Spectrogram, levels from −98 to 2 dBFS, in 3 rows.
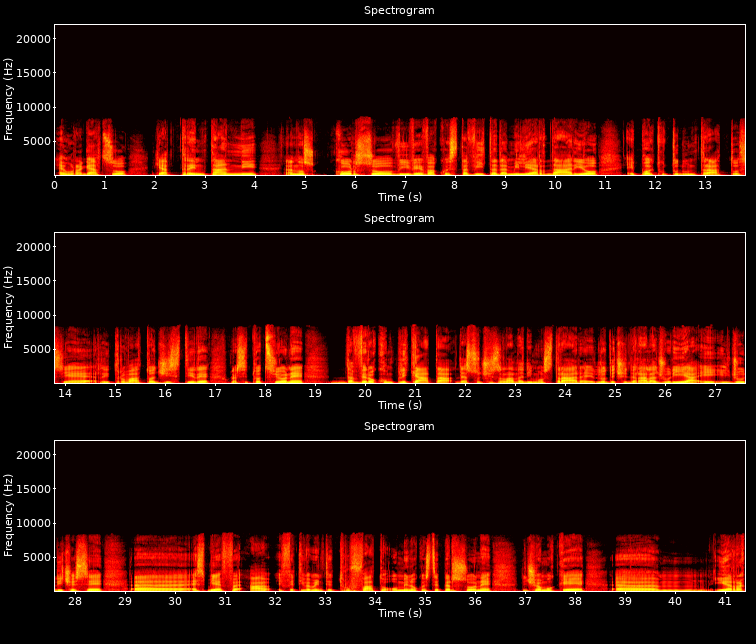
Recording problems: wrong speed and pitch; too slow and too low; 0.5 times normal speed

